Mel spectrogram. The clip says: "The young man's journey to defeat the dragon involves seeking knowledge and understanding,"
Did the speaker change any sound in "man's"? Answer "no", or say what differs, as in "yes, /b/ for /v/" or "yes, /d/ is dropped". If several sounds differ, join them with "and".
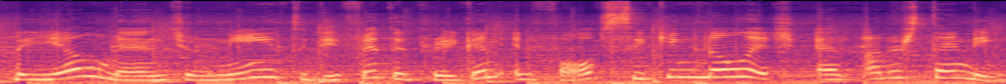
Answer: yes, /z/ is dropped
